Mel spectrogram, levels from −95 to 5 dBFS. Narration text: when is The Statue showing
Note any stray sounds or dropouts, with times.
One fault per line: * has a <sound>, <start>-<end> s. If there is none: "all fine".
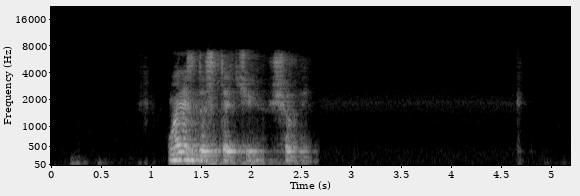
all fine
